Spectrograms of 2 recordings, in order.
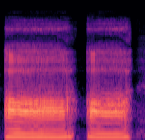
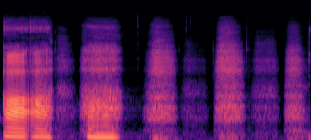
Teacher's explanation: So just like you're at the doctor's, ah, ah, except drop the phonation or vocal cord vibration so it's silent except for a slight sound of breath moving. So ah, ah, ah, just breath.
